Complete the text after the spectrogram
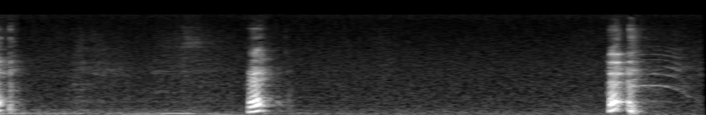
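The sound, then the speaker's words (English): A cat meows in short, sharp bursts, three calls spaced a couple of seconds apart, fairly loud against a low hum. “Oh my God, get here, this cat.”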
